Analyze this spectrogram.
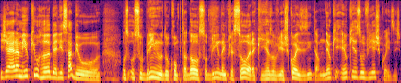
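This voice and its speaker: A man speaks at a moderate pace with a fairly high pitch and lively intonation, in a Rio de Janeiro accent, on a very clean recording with a silent background. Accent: carioca. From Brazil, Rio de Janeiro suburbs. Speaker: tech journalist. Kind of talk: casual interview chat.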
